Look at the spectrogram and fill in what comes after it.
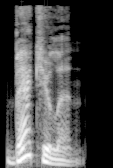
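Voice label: "baculine", British English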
